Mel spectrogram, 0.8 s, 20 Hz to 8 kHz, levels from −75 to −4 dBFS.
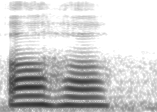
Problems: constant background noise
